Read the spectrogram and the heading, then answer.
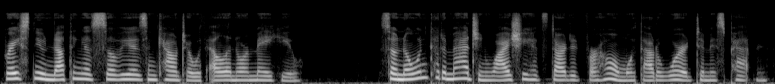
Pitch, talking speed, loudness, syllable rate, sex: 215 Hz, 200 wpm, -19 LUFS, 5.9 syllables/s, female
